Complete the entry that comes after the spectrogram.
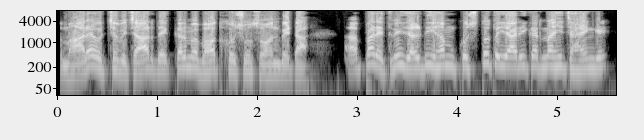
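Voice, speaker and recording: A man's voice: sits high, brisk, no room sound, lightly acted. A concerned, trusting family man in a cartoon tale, played by a man. He speaks in a questioning, conciliatory way, recorded dry without room sound. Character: trusting, concerned older brother and husband.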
